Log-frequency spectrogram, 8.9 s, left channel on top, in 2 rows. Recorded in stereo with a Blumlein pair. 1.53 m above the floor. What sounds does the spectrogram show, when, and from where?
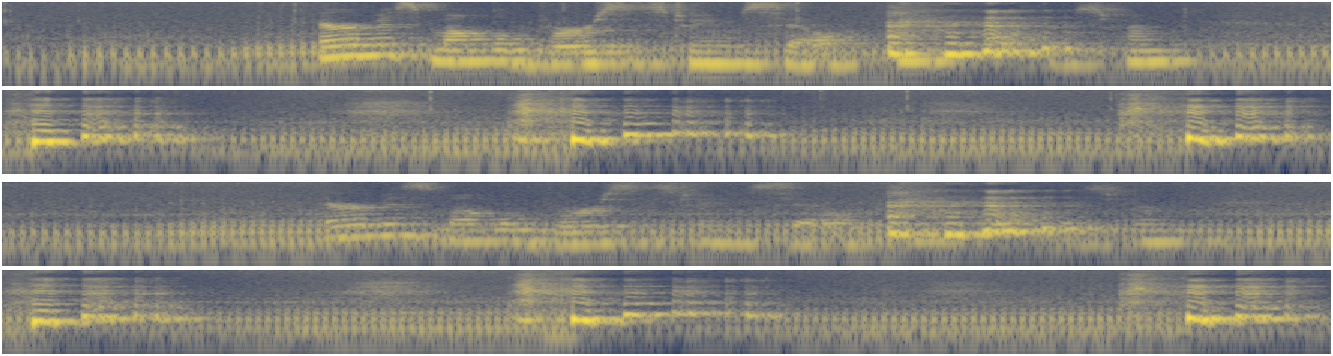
1.1 s a woman speaking: 50° left, 2.5 m
3.0 s a giggle: 5° left, 2 m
